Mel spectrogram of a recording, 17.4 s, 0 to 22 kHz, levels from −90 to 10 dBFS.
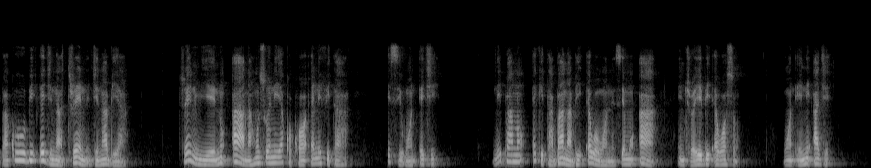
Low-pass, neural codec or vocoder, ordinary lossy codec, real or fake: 7.2 kHz; none; Opus, 32 kbps; real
